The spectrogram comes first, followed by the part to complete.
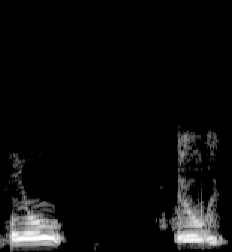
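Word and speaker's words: Paole: How you pronounce his name? Paoli.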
